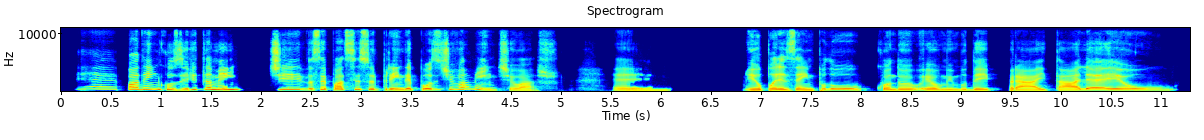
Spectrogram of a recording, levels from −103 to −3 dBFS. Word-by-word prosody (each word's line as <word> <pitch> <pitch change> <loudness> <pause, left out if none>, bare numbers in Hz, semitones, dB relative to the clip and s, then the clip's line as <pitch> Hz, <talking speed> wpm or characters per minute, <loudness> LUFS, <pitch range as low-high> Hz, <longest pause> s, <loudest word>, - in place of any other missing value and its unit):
É, 380 0 -7
podem, 300 +5 +3
inclusive, 270 -3 +1
também, 300 -1 +4 0.3
te 280 0 -1
você 240 +3 -1
pode 260 0 -1
se 280 - -2
surpreender 235 -3 +1
positivamente 245 - -2
eu 175 -4 -3
acho, 135 -3 -10 0.5
eh, 175 -1 -4 1.1
eu 185 0 +2
por 205 +2 +2
exemplo, 195 +6 +1
quando 195 -1 0
eu 185 -1 +1
eu 185 +1 +1
me 195 -2 -1
mudei 170 -2 -3 0.2
pra 170 -3 +1
Itália 190 +6 +2
eu, 215 -1 +1
225 Hz, 130 wpm, -24 LUFS, 185-270 Hz, 1.1 s, também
